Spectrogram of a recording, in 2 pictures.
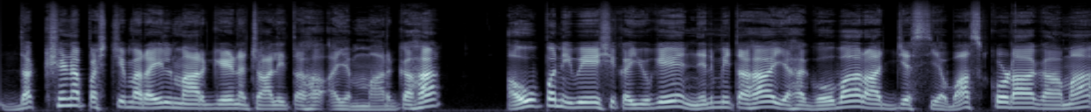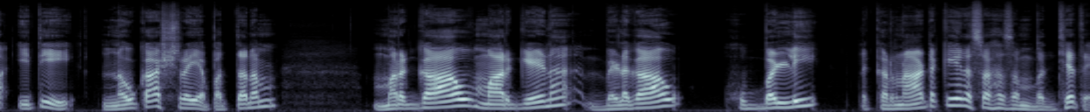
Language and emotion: Sanskrit, neutral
